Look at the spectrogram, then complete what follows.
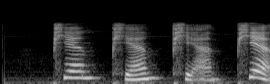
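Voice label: "Pian", Chinese syllable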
